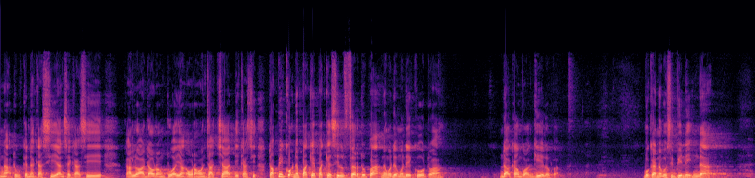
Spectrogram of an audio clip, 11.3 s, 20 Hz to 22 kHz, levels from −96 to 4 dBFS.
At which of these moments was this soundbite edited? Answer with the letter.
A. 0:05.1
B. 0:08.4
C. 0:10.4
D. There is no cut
D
